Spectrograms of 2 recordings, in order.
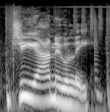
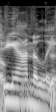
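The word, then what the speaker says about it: Giannulli: They say that Lori Loughlin and her husband, however you say his name, how do you say it? – Gianulli. – Yep. Gianulli.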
